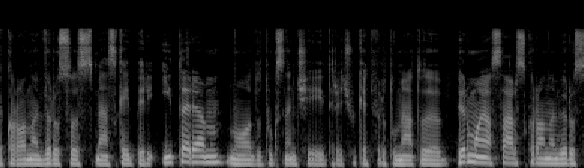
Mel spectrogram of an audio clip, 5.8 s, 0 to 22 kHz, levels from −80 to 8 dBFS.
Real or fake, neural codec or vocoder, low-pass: real; none; 10.8 kHz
